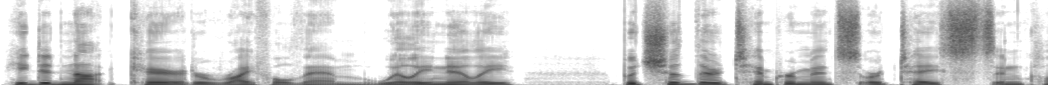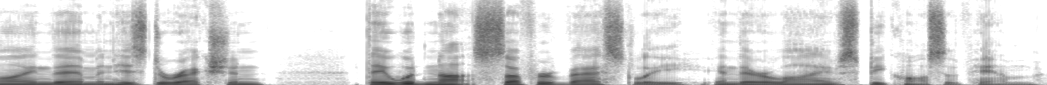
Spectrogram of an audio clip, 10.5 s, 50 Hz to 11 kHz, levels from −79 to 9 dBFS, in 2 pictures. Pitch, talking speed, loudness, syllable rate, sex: 110 Hz, 180 wpm, -21 LUFS, 5.1 syllables/s, male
